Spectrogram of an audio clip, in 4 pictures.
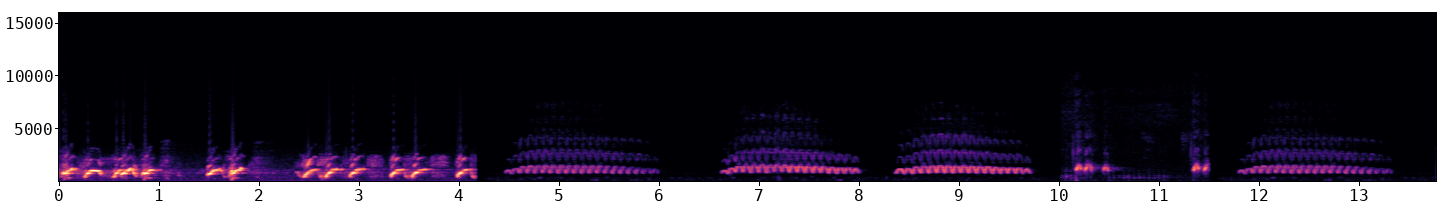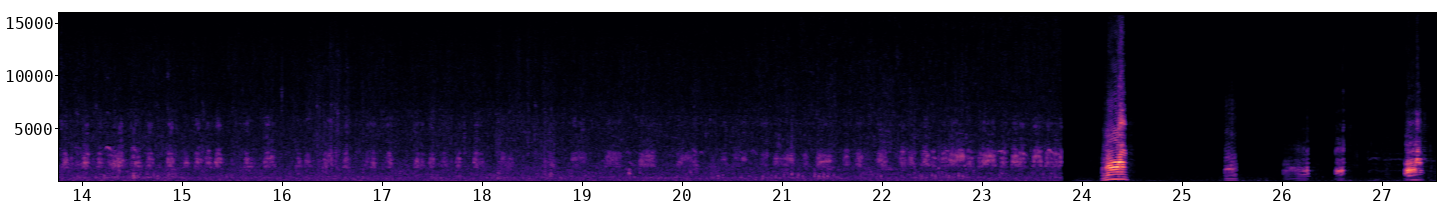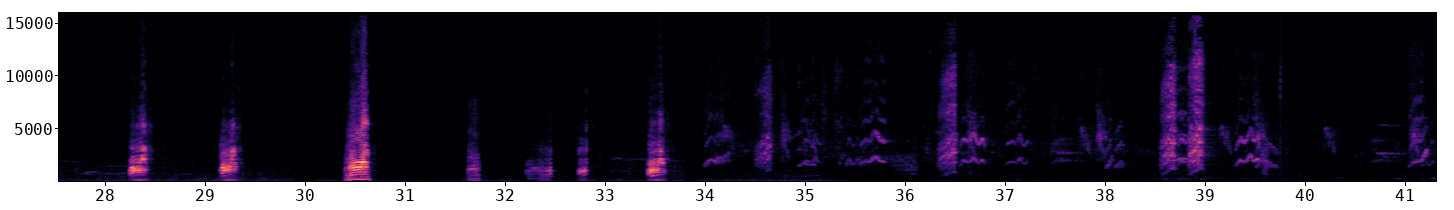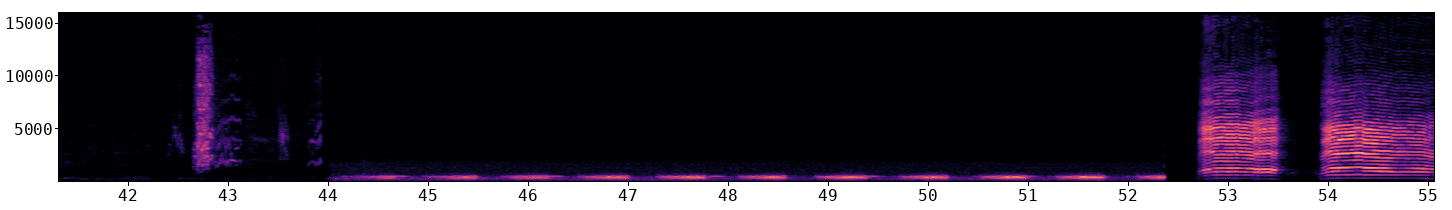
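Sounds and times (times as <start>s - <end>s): bird honking calls: 0.0s - 5.7s, 13.8s - 24.5s
cockatoo screeches: 6.6s - 10.5s.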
